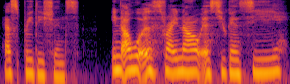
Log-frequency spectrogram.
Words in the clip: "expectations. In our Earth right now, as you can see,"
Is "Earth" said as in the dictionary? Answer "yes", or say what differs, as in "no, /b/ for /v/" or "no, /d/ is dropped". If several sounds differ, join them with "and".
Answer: no, /s/ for /θ/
